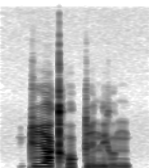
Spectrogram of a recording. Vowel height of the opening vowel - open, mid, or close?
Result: close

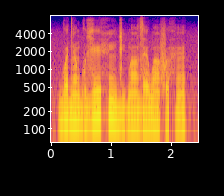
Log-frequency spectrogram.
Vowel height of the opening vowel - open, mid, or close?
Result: mid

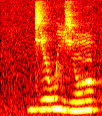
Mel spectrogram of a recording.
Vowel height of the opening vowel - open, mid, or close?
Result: mid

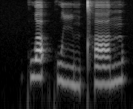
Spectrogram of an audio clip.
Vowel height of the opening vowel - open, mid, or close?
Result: open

